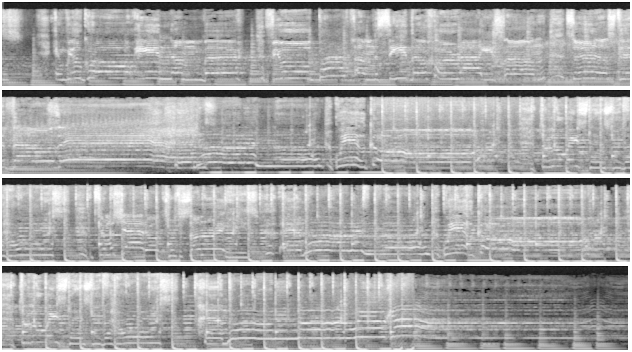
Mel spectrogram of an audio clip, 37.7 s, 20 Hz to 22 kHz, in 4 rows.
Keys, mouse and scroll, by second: 2.2-3.9 drag, 11.6 click, 14.2-15.2 drag, 15.2 scroll down 1, 18.8-20.3 drag, 23.5-34.8 drag, 35.1 click, 37.2 right click.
